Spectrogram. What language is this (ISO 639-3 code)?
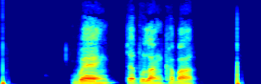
tha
